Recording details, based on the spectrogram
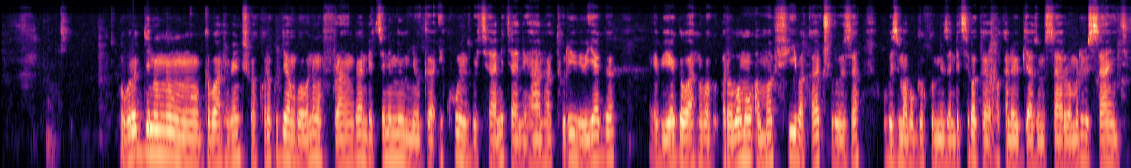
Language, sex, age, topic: Kinyarwanda, male, 25-35, agriculture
